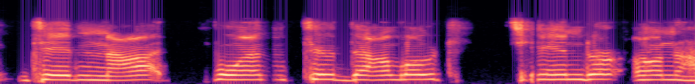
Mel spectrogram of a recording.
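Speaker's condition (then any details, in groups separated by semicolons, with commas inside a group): Facial paralysis from hydrocephalus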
